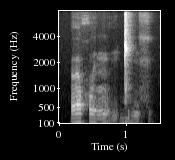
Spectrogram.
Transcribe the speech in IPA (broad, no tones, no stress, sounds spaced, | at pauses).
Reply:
ə χʷ i ŋʷ ḭ ɡ͡ǁ i x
